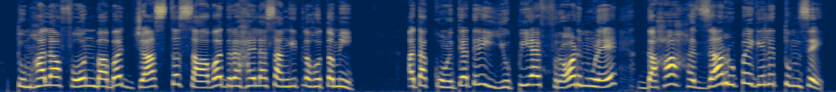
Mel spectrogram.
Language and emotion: Marathi, angry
